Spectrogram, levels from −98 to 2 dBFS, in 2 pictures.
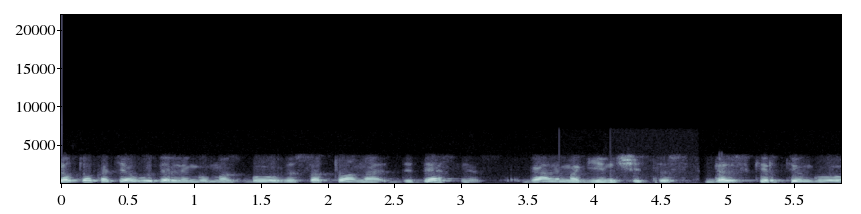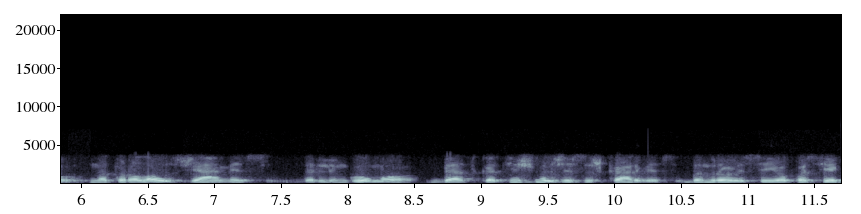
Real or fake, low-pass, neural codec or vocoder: fake; 7.2 kHz; vocoder, 44.1 kHz, 128 mel bands every 256 samples, BigVGAN v2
